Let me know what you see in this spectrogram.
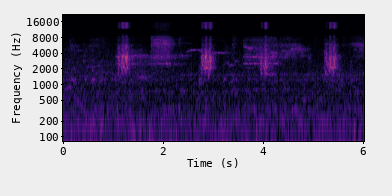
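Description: Birds calling: four short, harsh calls spaced a second or so apart, with a few thin whistled notes between them.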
